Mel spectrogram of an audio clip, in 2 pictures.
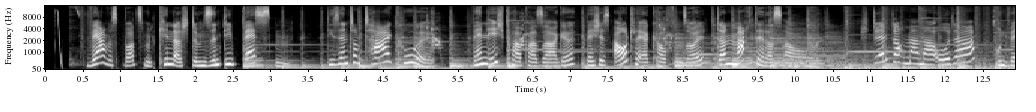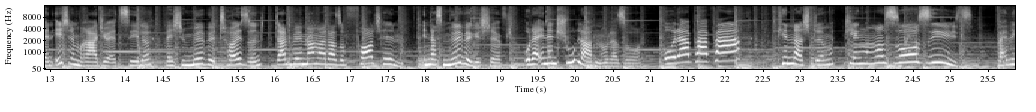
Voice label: Werbung

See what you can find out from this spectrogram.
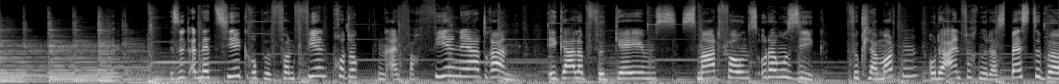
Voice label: Werbung Kinderstimmen

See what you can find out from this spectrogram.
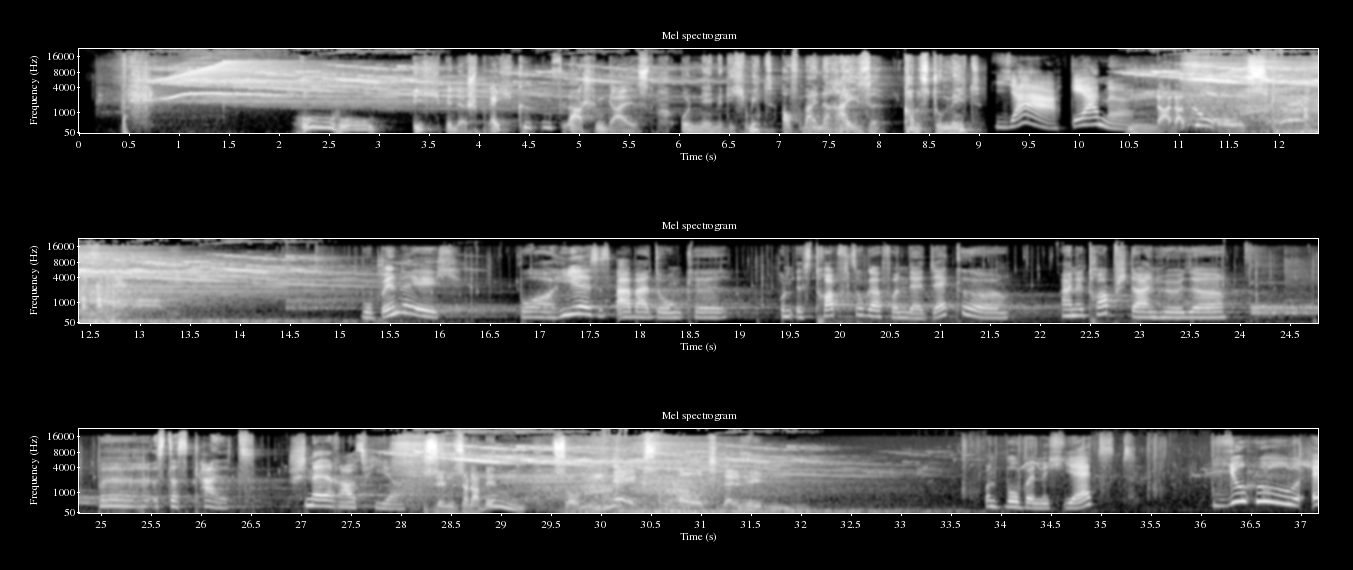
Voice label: Hörspiel

